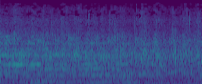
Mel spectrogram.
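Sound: audience clapping hands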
